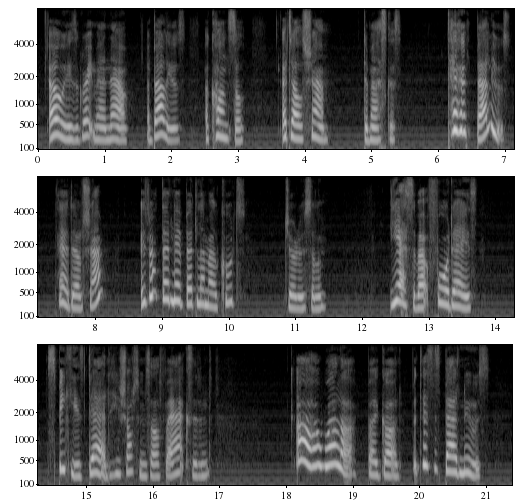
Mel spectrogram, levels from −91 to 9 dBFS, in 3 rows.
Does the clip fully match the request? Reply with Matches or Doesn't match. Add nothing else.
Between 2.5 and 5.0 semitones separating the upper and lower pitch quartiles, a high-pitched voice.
Doesn't match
